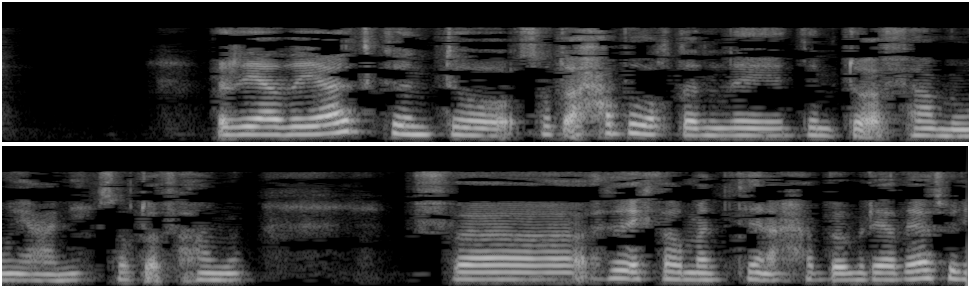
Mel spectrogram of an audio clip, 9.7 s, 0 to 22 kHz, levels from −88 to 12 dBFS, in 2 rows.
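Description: WMA compression runs throughout the speech, plainly audible: a ringing, washy quality with hiss that swells and fades with the voice, and nothing above 10.1 kHz. This is likely a low-bitrate transform encode, around 32 kbps, whose long blocks smear quantisation noise.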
